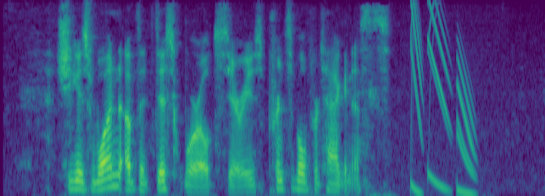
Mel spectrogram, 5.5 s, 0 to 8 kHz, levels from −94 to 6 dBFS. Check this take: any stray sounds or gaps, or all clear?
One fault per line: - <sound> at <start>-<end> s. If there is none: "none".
- chirp at 4.1-4.8 s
